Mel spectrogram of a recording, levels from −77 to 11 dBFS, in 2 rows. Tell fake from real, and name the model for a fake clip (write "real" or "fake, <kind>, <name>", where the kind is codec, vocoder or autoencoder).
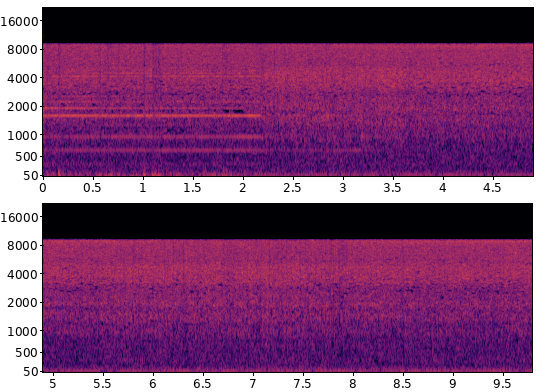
real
